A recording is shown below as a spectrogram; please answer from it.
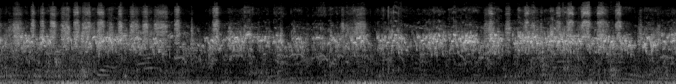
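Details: Budgies in an aviary keep up a steady high-pitched chattering, rapid scratchy chirps and warbles overlapping from many birds.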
